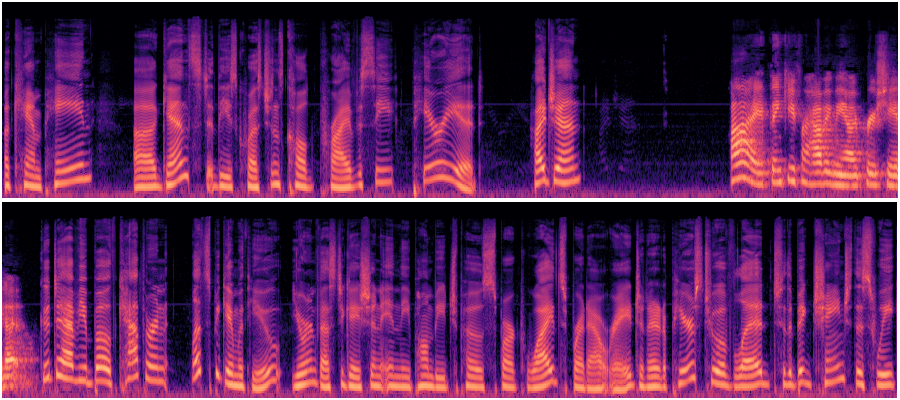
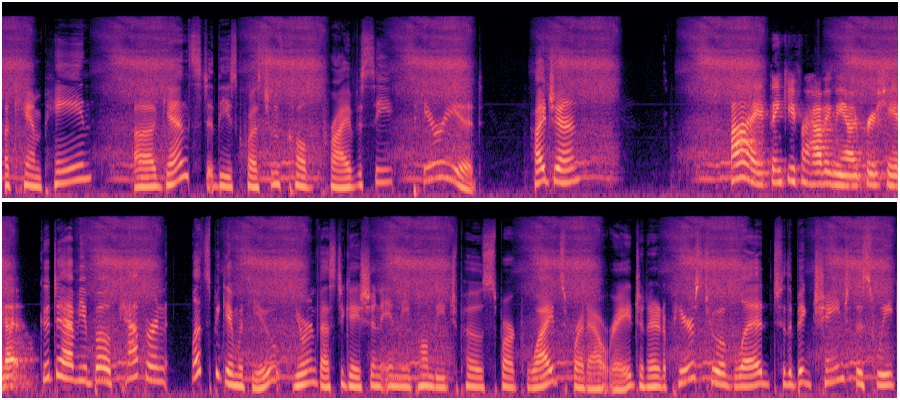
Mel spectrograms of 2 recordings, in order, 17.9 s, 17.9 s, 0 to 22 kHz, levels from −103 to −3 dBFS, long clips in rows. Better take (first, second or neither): first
